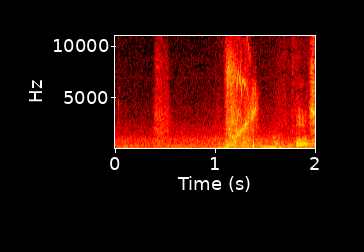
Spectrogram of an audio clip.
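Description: A man's short pained groan with a sudden hiss, about a second in, as an acupuncture needle goes into the side of his nose.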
